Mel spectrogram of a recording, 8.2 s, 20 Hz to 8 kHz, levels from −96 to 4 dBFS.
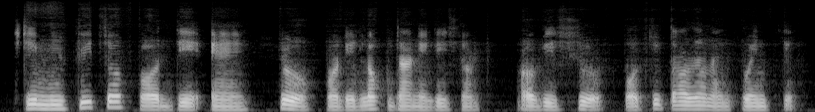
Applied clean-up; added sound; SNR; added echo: neural mask model DeepFilterNet 3.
